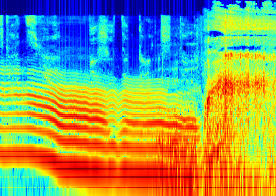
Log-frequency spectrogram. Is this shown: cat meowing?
yes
